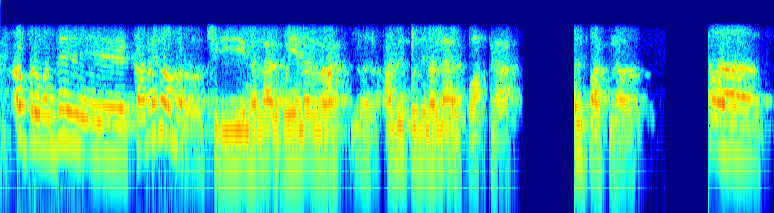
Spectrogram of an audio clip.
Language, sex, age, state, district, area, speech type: Tamil, female, 60+, Tamil Nadu, Thanjavur, urban, conversation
